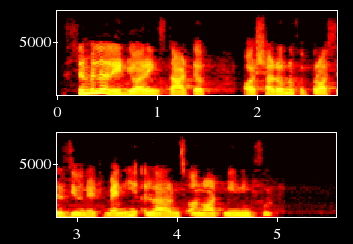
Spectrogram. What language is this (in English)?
English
